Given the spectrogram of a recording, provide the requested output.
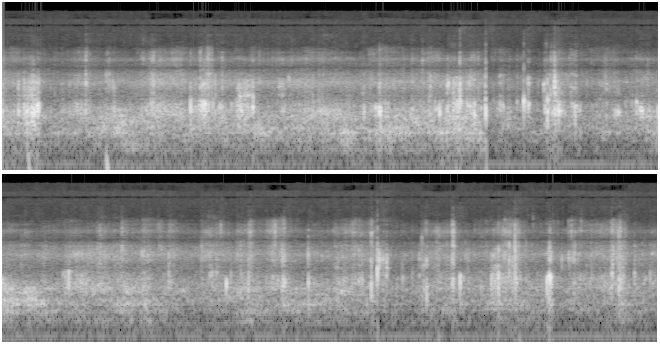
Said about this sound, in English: Then you'll hear the dogs chewing on the big soup bone. The sounds of Frey and Freya chewing on big soup bone.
